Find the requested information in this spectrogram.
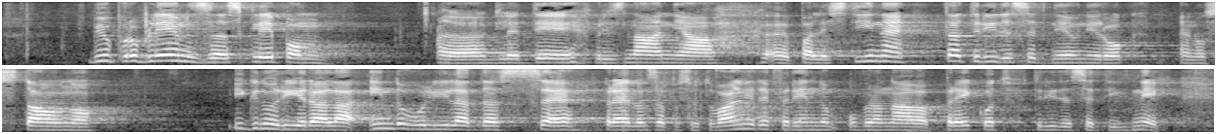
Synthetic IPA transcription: biwpɾɔbleːmzəskleːpɔm | ɡlɛd̪epɾiznaːnjapalɛst̪iːnɛt̪at̪ɾiːd̪ɛsɛt̪̚d̪neːwniɾoːkɛnɔst̪awnɔ | iɡnɔɾiːɾalaʔind̪ɔʋɔliːlad̪asɛpɾɛːd̪lɔɡzapɔsʋɛt̪ɔʋaːlniɾɛfɛɾend̪umɔbɾawnaːʋapɾɛjkɔt̪wt̪ɾiːd̪ɛsɛt̪iɣd̪neːx

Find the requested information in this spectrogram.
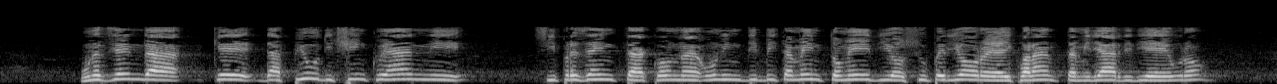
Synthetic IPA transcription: unad̪zːjɛnd̪a | k̟ed̪apːjud̪it͡ʃiŋkweanːi | sipɾezɛnt̪akonunind̪ibit̪ament̪omɛːd̪josupeɾjoːɾeajkwaɾant̪amiljard̪id̪iɛwɾo

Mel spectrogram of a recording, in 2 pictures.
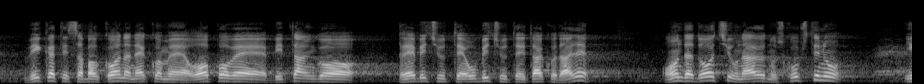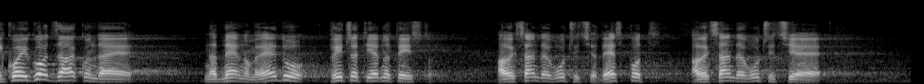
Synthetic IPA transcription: ʋikat̪isabalˠko̞ːnane̞ko̞melopo̞ʋebit̪aŋɡo̞pɾebit͡ɕut̪eubit͡ɕut̪eit̪ako̞d̪aʎe̞ | o̞nd̪ad̪o̞ːt͡ɕiunaːɾo̞d̪nuskupʂt̪inu | iko̞jiɡo̞d̪zaːko̞nd̪aje | nad̪ne̞ːʋno̞mɾe̞ːd̪upɾiːt͡ʂat̪ijed̪not̪eist̪o̰ | aleksand̪aɾʋut͡ʂit͡ɕjed̪espot̪aleksand̪aɾʋut͡ʂit͡ɕje

